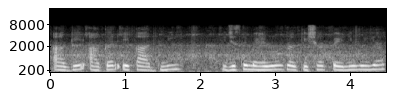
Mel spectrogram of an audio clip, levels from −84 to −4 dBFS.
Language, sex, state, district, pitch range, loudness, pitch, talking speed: Hindi, female, Rajasthan, Jaipur, 230-245 Hz, -15 LUFS, 240 Hz, 160 wpm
